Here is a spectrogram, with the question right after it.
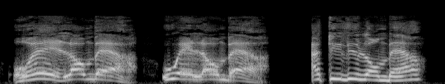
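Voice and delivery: very high, wild yelling shout. Narrator reads a man calling out from the street below: wild shout. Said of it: "We heard his wild shout".

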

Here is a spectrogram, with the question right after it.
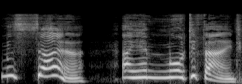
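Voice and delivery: very high, shrill, drawn-out horrified howl. The cat cries out to its chess opponent, howling in horror. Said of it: "howled the cat, an expression of horror on his face".

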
